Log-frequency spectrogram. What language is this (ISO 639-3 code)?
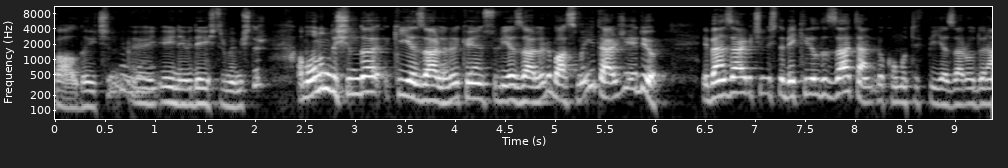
tur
